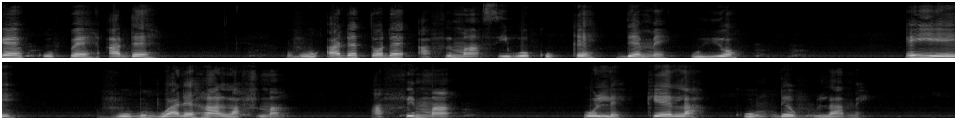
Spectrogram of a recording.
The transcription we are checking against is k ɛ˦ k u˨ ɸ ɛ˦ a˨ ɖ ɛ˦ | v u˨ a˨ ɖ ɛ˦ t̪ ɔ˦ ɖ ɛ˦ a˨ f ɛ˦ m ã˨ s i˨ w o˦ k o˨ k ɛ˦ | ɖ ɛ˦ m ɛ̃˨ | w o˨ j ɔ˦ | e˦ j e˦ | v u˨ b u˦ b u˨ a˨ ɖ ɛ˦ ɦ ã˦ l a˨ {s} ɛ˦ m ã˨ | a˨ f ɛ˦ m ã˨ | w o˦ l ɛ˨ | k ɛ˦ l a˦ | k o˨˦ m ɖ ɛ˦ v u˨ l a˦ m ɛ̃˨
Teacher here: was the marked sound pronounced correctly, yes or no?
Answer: no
